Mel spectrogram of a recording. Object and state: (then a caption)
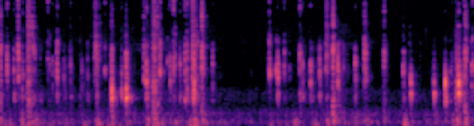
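Plastic keyboard keys. Fingertips with short nails type on a black plastic keyboard with hollow, round retro-style plastic keycaps in cream, pink and red. Quick, dry, hollow clicks come in uneven bursts, with a brief pause about midway before the typing resumes.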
